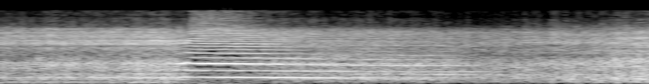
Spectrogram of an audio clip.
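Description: A train horn blares loudly with a falling pitch.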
